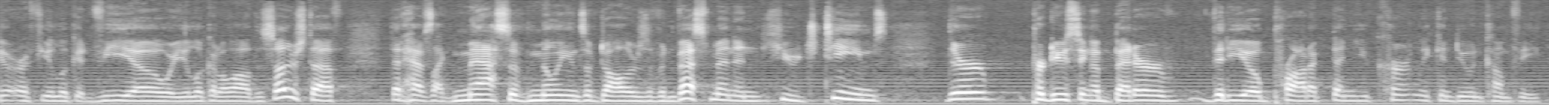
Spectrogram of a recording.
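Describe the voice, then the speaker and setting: A man's voice: on the high side, a little mellow, a little hiss or hum, rough recording. A man speaking loosely and candidly at a meetup, answering audience questions about his creative tech work with plenty of fillers. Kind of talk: casual presentation Q&A. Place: event space at a meetup.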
